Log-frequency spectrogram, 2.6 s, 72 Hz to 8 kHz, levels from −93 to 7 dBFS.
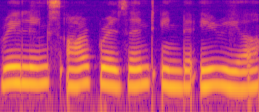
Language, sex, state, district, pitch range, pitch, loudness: English, female, Assam, Kamrup Metropolitan, 210-235 Hz, 220 Hz, -13 LUFS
